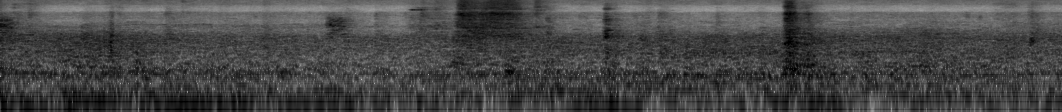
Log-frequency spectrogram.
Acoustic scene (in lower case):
residential area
